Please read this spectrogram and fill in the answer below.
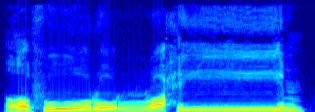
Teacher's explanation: أظن بأن الأمر واضح، ما قلناه عن النون ينطبق على التنوين، ونرى مثال أمامنا غفور رحيم تنوين بعده راء، فإذا أدغمنا التنوين في الراء التي بعده يصبح النطق هكذا كما نرى الآن على اللوحة غفور رحيم، بعد الراء المضمومة من كلمة غفور نشدد الراء التي في رحيم · Term: الراء المشددة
